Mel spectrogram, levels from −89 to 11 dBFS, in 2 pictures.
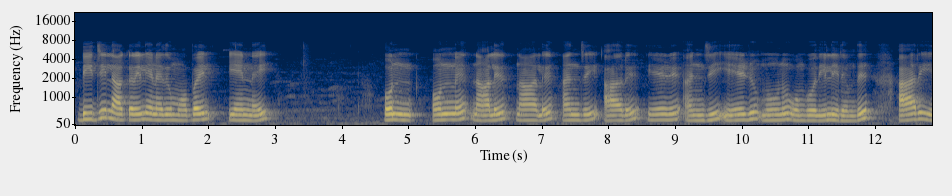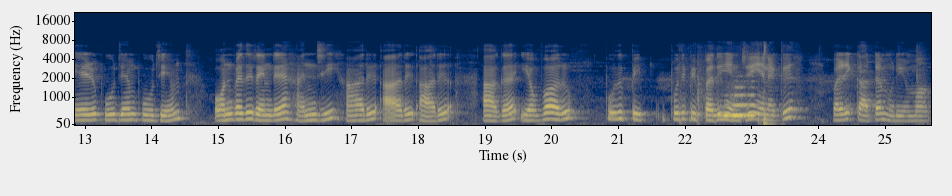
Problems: none marked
